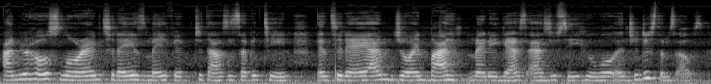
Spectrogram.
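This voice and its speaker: A woman's voice: mid-range voice, steady tone, a little fast, hardly any pauses, fairly bright tone, a little hiss or hum, rough recording. Eager teenage girl hosting a show. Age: teens. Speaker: student host. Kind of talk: scripted show opening.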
